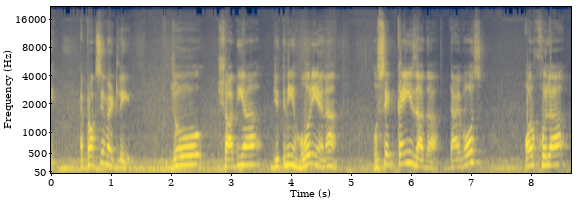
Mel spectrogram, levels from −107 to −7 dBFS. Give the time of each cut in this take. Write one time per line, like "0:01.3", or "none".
none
